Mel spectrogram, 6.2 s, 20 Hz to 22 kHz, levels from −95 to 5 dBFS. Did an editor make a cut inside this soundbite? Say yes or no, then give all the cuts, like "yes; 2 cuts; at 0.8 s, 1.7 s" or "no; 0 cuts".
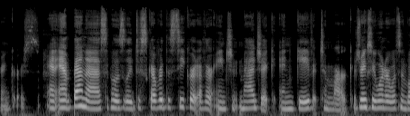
yes; 1 cut; at 5.2 s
